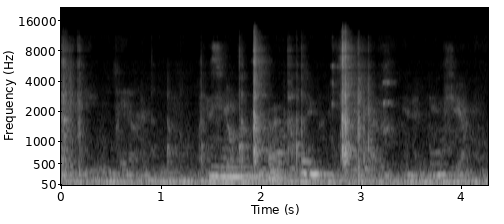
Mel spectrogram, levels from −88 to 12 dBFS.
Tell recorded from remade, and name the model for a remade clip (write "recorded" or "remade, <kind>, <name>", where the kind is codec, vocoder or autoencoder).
remade, autoencoder, DAC-VAE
